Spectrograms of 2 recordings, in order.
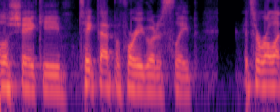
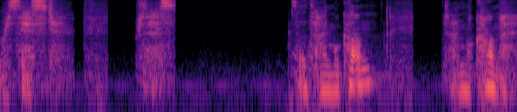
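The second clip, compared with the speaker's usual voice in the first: muttering put-on voice, much quieter; 11 dB quieter than usual. Narrating a scene, as you walk up, Zarin is muttering under his breath. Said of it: "you could very faintly hear him muttering under".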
